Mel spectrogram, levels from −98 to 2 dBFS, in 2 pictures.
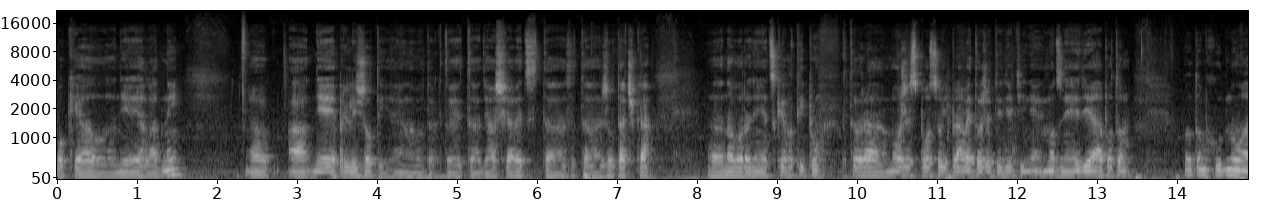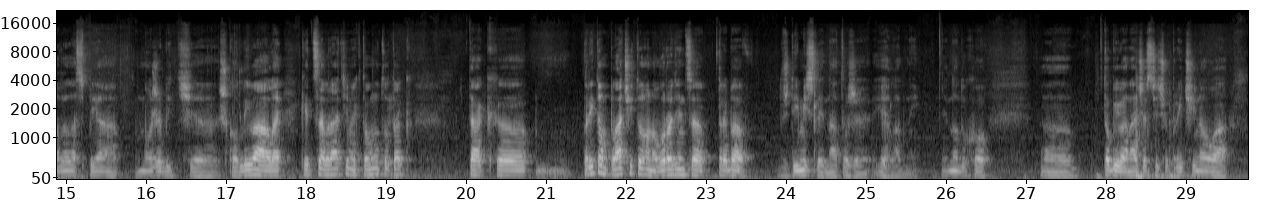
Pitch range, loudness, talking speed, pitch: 90-105 Hz, -35 LUFS, 135 wpm, 100 Hz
